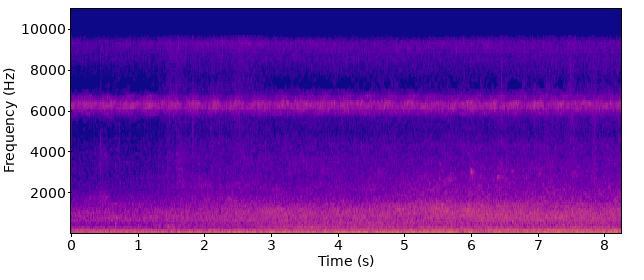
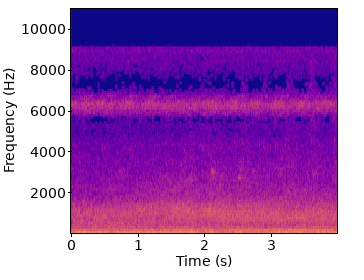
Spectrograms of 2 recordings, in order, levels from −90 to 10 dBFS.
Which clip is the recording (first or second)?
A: second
